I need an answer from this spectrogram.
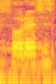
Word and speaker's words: psoriasis: है सूर्य से पी यहां पर साइलेंट रहता है ठीक है सोरायसिस पढ़ा जाता है इसको तो डबल अजी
